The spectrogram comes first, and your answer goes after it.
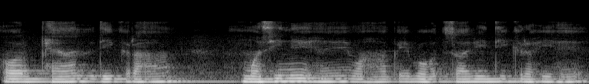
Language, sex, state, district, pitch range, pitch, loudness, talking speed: Hindi, male, Maharashtra, Gondia, 125-130 Hz, 125 Hz, -17 LUFS, 130 wpm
